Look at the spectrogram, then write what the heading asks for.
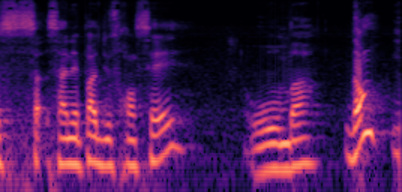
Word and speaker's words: Omba: Omba. Alors il y a la voyelle O initiale qui est en prolongation, qui se prononce de manière intégrale comme en latin.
